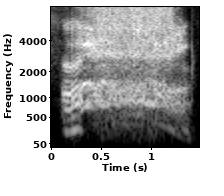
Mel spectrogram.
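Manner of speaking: sharp high yell of pure frustration; frustrated cry-shout. Real, not acted. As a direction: let out a real angry cry. Raging at Minecraft Nether game.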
